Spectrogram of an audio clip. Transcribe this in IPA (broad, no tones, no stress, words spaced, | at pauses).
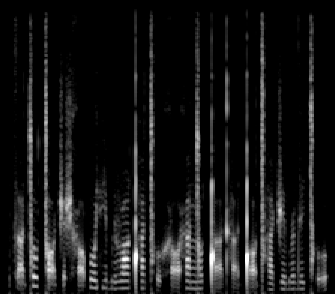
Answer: t͡sa̰ǀou̯ ǀɑ̰t͡ʃa̰ʃ xɑ̰ pofʲabe vɑǃʰaǀʰo̰ xɑ̰xaŋ͡ǀo ǃa̰kʰa̰ ǃɑ̰ǀʰa t͡ʃebə˞dei̯ǀʰo̰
